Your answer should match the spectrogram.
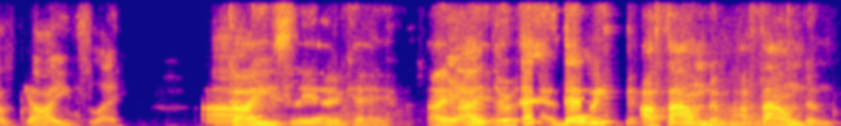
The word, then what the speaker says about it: Guiseley: Now, where the fuck is Guernsey playing? I don't know. First of all, it's pronounced Guiseley.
